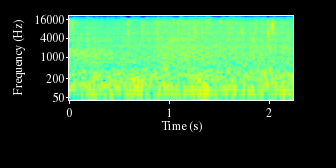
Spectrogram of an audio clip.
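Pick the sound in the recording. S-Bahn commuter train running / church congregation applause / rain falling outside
rain falling outside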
